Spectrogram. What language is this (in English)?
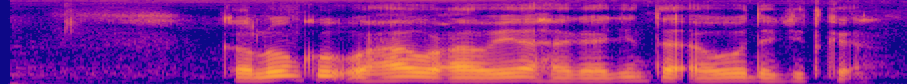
Somali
